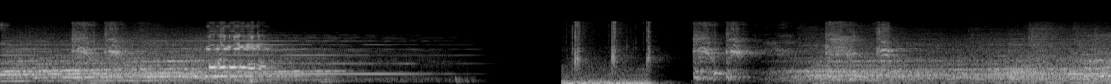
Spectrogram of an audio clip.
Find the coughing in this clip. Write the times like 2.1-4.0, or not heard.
0.7-1.4, 6.9-8.9.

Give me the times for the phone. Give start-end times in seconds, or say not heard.
2.0-2.8, 5.6-6.5.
